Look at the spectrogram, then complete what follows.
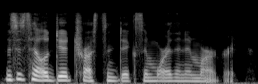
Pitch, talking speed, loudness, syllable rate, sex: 175 Hz, 230 wpm, -19 LUFS, 5.5 syllables/s, female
